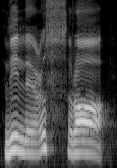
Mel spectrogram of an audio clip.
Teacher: Ра твердый. Аннулируется удлинительный алиф. Остается долгота в размере двух огласовок.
